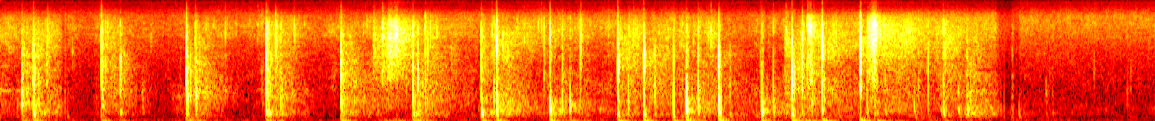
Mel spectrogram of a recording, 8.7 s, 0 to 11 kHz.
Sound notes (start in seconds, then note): 0.0 footsteps echoing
